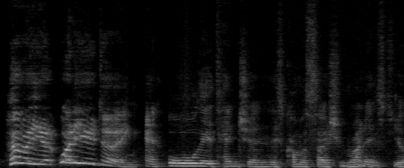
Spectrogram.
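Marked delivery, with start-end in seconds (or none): 0.0-1.4 high, loud shout of alarm; angry sailor shout. Acted. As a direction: catch the intruder, bark it out.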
